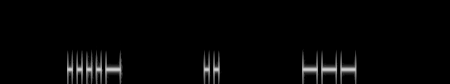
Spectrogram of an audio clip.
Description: Morse code, heard as a keyed tone, about 25 wpm, spaced as for 9 wpm, 700 Hz. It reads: 4IO
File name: Lesson 14e - Number 2 - Three Characters 25wpm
